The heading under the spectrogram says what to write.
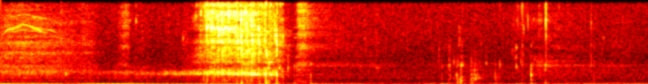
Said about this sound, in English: Why don't you go for that taste test? Take a little sip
